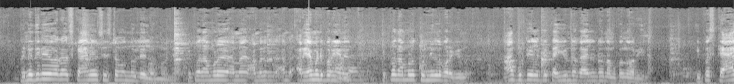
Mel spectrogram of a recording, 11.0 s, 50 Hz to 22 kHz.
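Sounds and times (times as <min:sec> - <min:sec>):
man talking: 0:00.3 - 0:09.8.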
